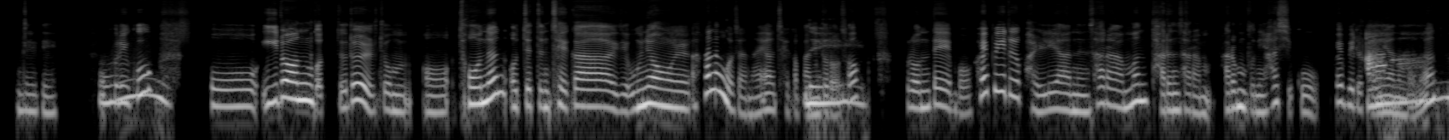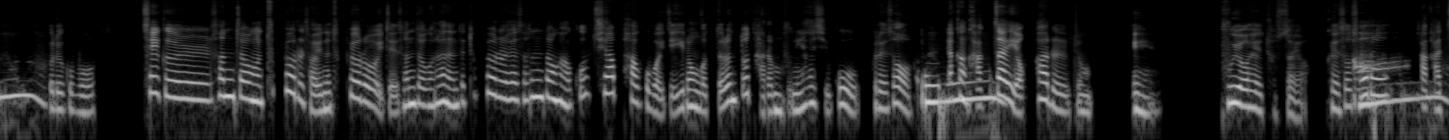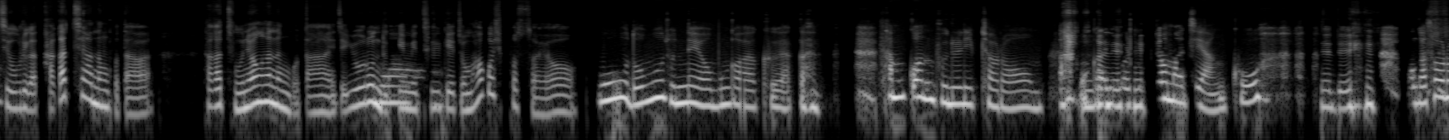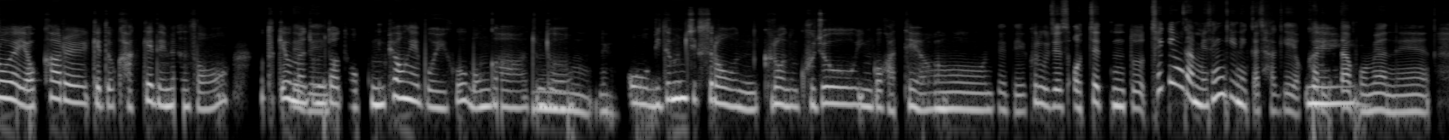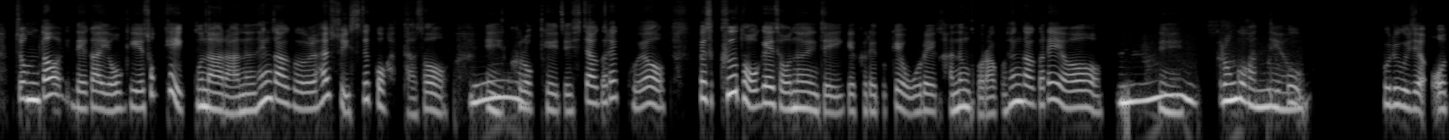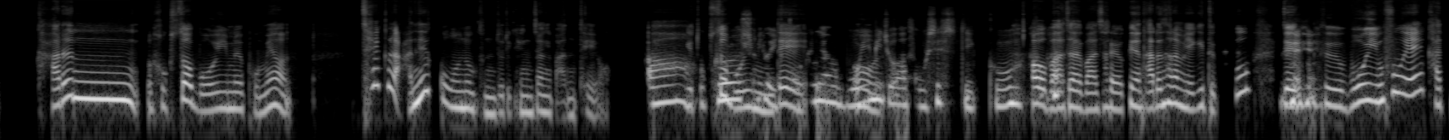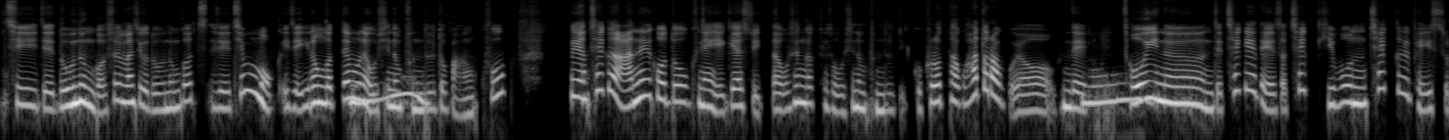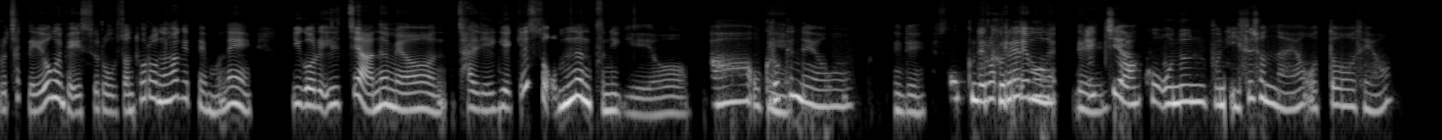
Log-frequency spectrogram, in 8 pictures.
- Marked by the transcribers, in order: tapping; other background noise; laughing while speaking: "약간"; laugh; laughing while speaking: "아 네네"; laugh; laughing while speaking: "네네"; laugh; laughing while speaking: "오실 수도"; laugh; laughing while speaking: "네"
- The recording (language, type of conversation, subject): Korean, podcast, 취미를 통해 새로 만난 사람과의 이야기가 있나요?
